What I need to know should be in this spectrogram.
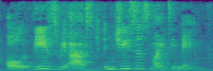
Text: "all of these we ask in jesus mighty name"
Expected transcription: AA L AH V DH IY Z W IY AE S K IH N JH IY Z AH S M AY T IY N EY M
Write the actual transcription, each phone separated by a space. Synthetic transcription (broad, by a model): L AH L DH IY Z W IY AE S K IH N JH IY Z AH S M AY T IY N EY M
